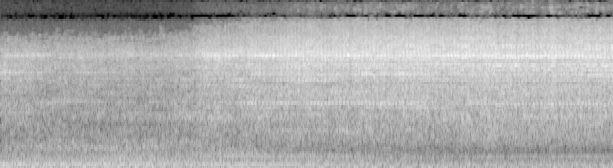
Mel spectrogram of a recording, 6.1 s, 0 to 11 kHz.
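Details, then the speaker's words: 1984 Chevy K20 3/4-ton, Rochester Quadrajet just swapped for a cleaned Edelbrock 1406 carburetor, unadjusted, distributor vacuum advance line plugged, first start: steady, even V8 idle with a smooth low rumble, no misses or knocks; normal idle. "that sounds really good"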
